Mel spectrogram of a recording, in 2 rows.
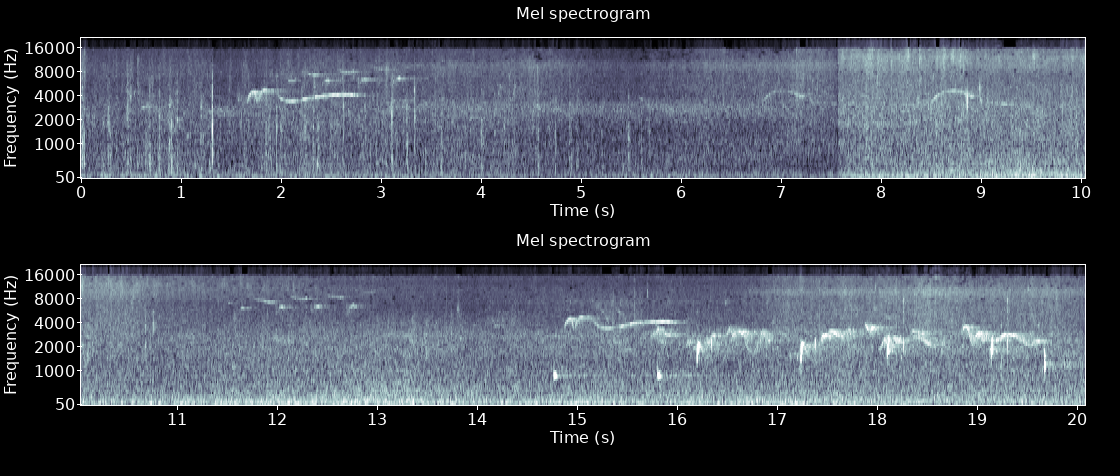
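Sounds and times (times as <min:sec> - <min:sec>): light rain falling: 0:00.0 - 0:20.0
bird whistled calls: 0:14.8 - 0:20.0.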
